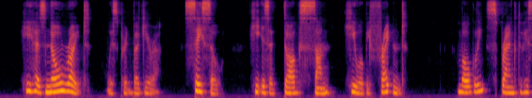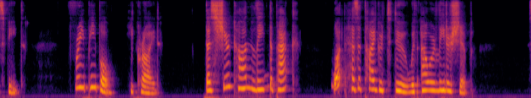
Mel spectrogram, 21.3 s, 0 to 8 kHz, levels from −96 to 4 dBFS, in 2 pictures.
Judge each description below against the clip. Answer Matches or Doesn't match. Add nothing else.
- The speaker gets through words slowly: Matches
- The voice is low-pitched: Doesn't match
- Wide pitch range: Matches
